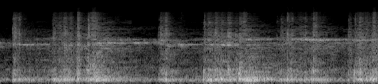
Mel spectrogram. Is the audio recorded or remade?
remade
